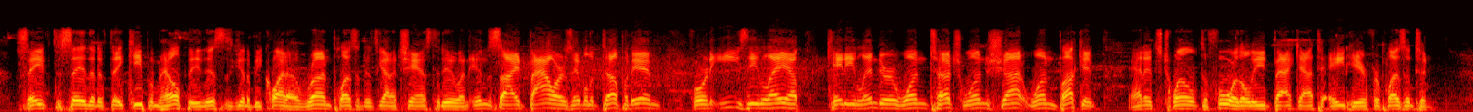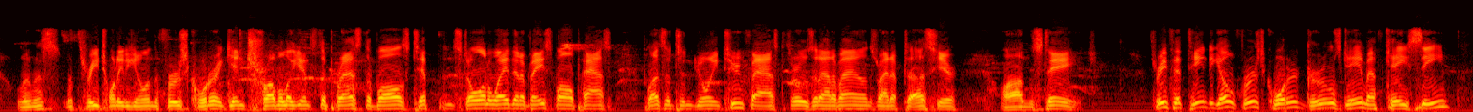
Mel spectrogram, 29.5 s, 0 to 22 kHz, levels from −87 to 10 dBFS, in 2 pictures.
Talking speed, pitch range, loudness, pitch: 215 wpm, 115-140 Hz, -27 LUFS, 130 Hz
